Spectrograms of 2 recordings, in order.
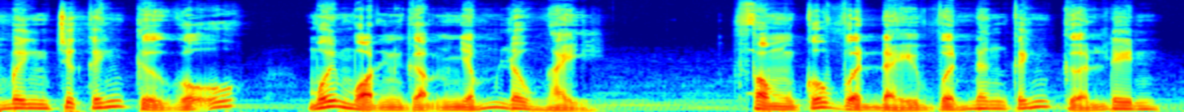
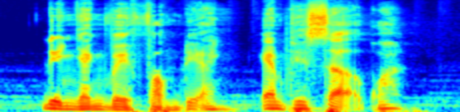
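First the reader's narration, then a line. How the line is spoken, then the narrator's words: Trembling reply. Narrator (Vietnamese): Minh run rẩy đáp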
